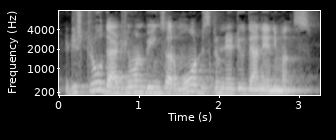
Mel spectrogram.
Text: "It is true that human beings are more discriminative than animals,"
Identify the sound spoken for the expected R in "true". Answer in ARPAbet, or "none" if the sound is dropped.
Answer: R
